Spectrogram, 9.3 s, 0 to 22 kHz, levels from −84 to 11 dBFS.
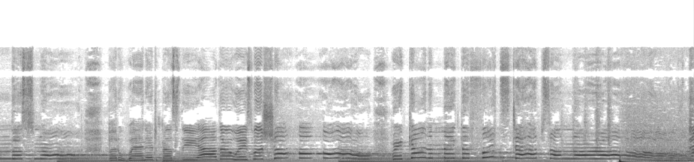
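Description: Imaging from linear upsampling runs throughout the clip. The rate appears to have been raised by joining neighbouring samples with straight lines, which fits a 24 kHz source brought up to 48 kHz. That crude interpolation barely filters, so the top of the original band sounds dulled, and a mirrored copy of the spectrum sits between 12 and 24 kHz, roughly 25 dB below the signal. It comes across as a faint metallic shimmer over the brightest parts of the sound.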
